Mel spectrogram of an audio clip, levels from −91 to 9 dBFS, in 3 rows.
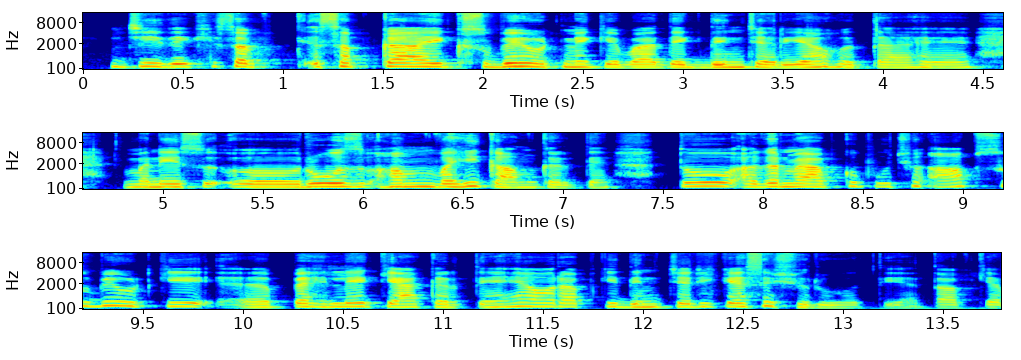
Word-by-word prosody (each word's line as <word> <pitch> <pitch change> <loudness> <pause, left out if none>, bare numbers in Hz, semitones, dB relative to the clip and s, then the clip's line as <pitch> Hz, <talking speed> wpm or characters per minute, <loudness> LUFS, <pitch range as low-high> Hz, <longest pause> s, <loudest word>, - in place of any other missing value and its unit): जी, 210 +3 -1
देखिए 195 +3 -1
सब 205 -2 +3 0.3
सबका 220 +1 +5
एक 205 -1 +3
सुबह 205 +3 +6
उठने 190 -2 +1
के 180 0 -2
बाद 170 0 -1
एक 165 -2 -1
दिनचर्या 170 0 +1
होता 165 -1 -5 0.2
है। 165 0 -6 0.4
मनीस 190 +1 0
अ, - - -3 0.5
रोज़ 210 0 +5
हम 210 +2 +1
वही 195 +5 +3
काम 165 0 +1
करते 160 -1 -9
हैं, 160 - -14 0.3
तो 235 +1 +3
अगर 210 -1 +1
मैं 205 0 +4
आपको 195 +4 +1
पूछूँ, 205 +2 -9
आप 215 +4 -2
सुबह 245 +4 -3
उठ 250 -2 -3
के 225 -1 0
अ, 175 -2 -8
पहले 205 +1 0
क्या 210 -4 +1
करते 180 -1 -7
हैं 200 +5 -3
और 220 -1 -2
आपकी 205 +1 -6
दिनचर्या 190 +3 -4
कैसे 215 +3 0
शुरू 160 -4 -9
होती 150 0 -17
है, - - -19
तो 165 - -11
आप 165 - -10
क्या 165 - -8
195 Hz, 195 wpm, -20 LUFS, 175-215 Hz, 0.5 s, सुबह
